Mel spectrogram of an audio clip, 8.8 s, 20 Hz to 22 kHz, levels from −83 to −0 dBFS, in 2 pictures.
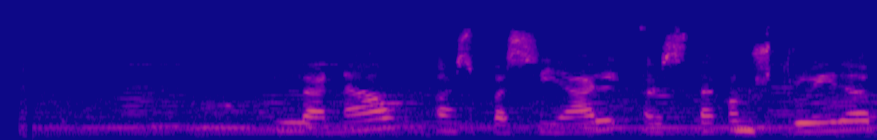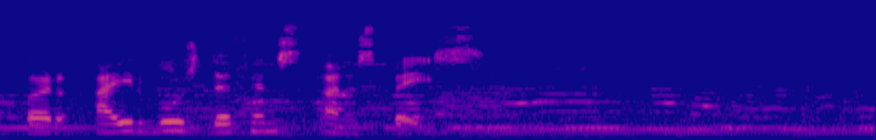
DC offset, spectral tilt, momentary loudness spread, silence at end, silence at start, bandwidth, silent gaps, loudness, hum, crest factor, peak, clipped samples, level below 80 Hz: under 0.1%; -1.5 dB/octave; 18 LU; 0 s; 0.1 s; 11.5 kHz; none; -48 LUFS; none; 22 dB; -30 dBFS; under 0.1%; under -90 dBFS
